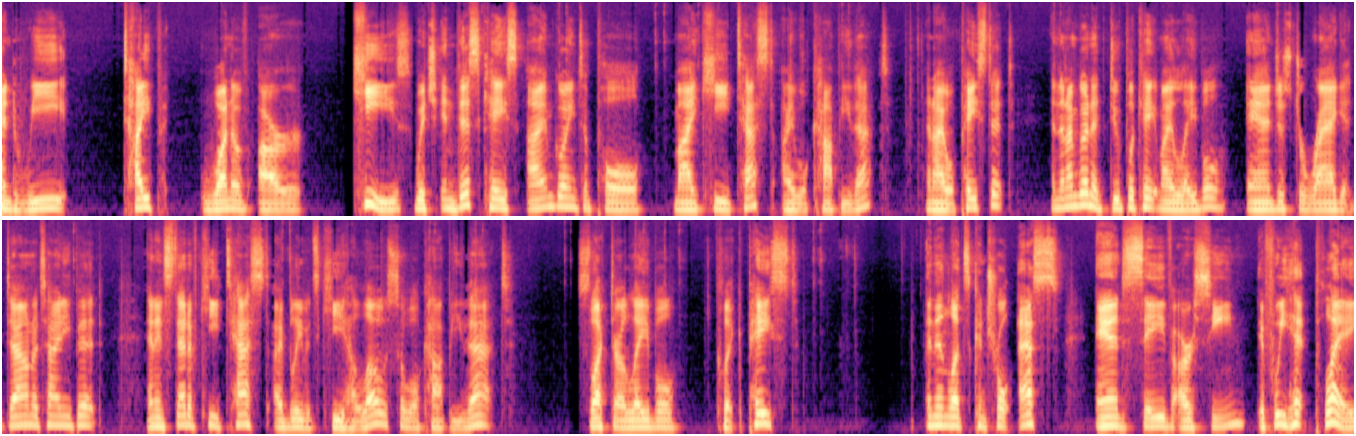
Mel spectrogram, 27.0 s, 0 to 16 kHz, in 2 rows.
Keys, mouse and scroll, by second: 4.8 click, 5.6 click, 6.6 click, 7.0 click, 7.8 ctrl+c, 8.4 click, 9.0 ctrl+v, 10.6 click, 11.2 ctrl+d, 15.2 alt+Tab, 16.3 click, 17.2 ctrl+c, 17.8 click, 18.3 click, 19.2 click, 19.9 click, 20.3 click, 20.5 ctrl+v, 21.7 click, 22.8 ctrl+s, 24.8 click, 26.8 click.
